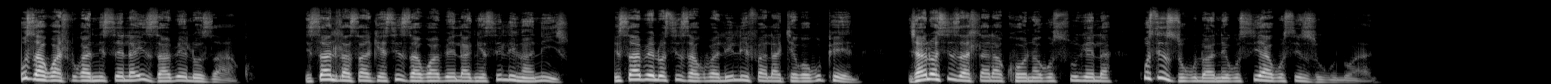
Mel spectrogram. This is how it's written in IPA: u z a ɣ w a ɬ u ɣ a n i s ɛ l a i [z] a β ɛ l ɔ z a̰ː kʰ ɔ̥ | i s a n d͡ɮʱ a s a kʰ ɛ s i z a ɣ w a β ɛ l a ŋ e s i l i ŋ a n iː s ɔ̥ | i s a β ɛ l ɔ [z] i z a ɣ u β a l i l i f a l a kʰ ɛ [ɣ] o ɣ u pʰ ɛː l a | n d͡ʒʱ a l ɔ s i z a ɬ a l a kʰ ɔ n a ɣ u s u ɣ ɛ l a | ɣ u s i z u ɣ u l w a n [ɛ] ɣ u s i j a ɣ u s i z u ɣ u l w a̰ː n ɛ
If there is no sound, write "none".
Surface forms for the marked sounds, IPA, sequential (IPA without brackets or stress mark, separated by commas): z, s, ɣ, ɛ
